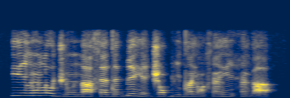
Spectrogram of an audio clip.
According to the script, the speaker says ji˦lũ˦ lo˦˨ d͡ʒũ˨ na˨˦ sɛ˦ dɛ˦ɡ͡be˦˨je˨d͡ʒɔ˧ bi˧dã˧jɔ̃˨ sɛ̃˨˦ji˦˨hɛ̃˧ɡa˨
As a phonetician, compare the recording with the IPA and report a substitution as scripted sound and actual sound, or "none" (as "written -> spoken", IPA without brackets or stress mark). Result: none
